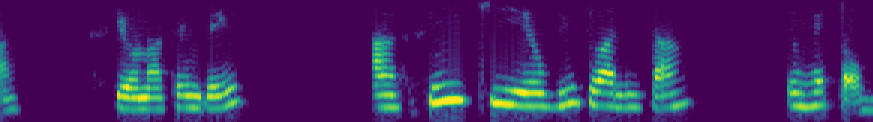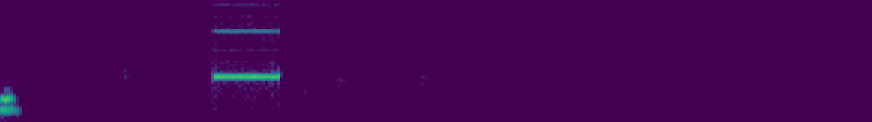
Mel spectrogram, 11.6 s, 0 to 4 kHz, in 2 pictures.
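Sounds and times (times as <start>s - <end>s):
speech: 0.0s - 0.2s, 0.8s - 1.7s, 2.5s - 4.6s, 5.2s - 6.0s
single electronic voicemail beep on a mobile phone: 7.2s - 7.7s.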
